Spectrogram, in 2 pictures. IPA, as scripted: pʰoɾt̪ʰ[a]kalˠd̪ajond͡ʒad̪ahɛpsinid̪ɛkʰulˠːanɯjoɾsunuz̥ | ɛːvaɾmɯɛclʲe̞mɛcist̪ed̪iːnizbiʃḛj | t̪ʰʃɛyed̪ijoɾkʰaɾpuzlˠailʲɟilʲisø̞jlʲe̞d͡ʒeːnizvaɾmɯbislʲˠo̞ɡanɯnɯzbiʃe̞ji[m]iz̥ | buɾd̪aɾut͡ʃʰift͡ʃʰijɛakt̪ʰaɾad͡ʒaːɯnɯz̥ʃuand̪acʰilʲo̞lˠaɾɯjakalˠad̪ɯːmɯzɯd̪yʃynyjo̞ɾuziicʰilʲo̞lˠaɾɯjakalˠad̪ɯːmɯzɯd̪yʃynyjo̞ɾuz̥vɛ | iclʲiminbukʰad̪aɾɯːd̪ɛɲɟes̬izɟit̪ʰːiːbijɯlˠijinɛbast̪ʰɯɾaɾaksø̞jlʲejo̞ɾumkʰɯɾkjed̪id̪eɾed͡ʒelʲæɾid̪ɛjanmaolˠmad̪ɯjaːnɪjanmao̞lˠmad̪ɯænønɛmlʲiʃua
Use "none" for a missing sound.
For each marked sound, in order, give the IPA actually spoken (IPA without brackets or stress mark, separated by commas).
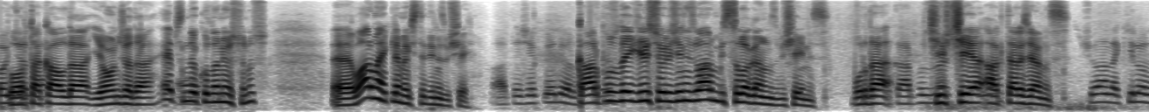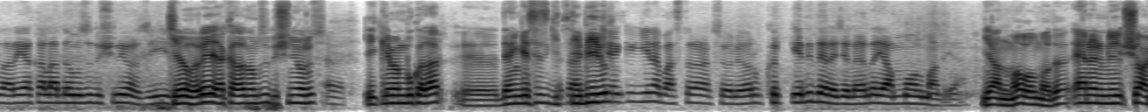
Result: a, n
